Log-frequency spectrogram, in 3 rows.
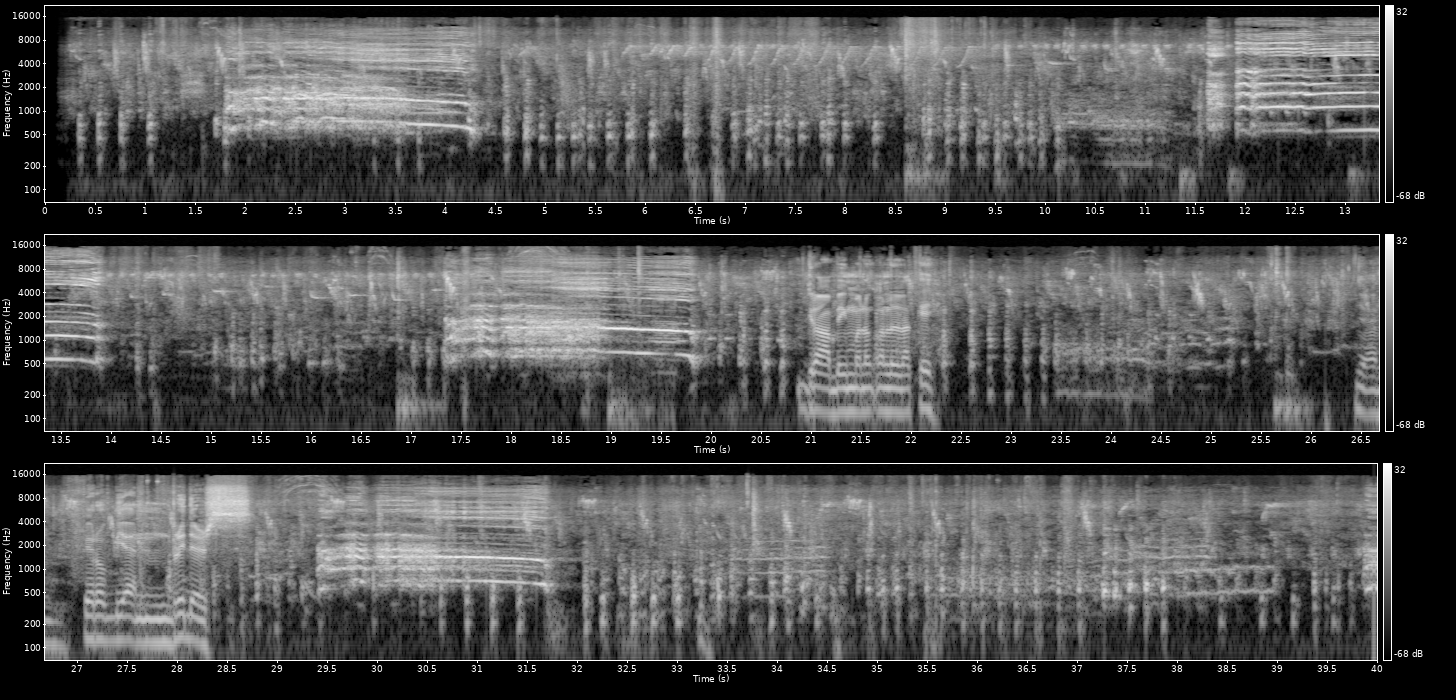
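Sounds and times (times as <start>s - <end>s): hens clucking: 0.2s - 40.0s
roosters crowing: 1.7s - 4.7s, 10.0s - 14.3s, 16.6s - 20.1s, 23.4s - 40.0s.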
